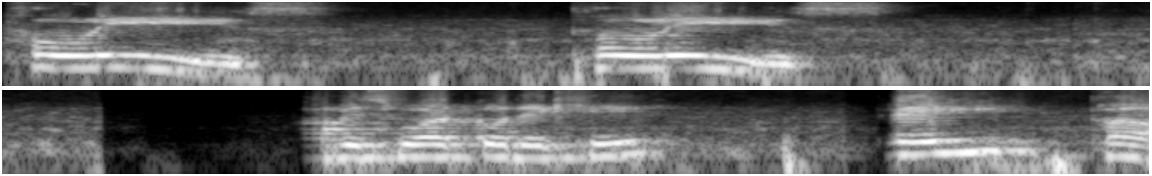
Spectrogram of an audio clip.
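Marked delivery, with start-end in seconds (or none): 0.1-2.7 पुलिस with a puff of air on p; aspirated p. Shown as a demonstration. Teacher models पुलिस with aspirated ph. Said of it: "प को हम फ बोलेंगे". 6.8-7.5 पे फ with breathy p sounds; aspirated syllables. Shown as a demonstration. Teacher splits पेपर into aspirated syllables. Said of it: "प को हम फ बोलेंगे".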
